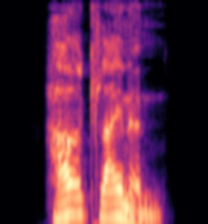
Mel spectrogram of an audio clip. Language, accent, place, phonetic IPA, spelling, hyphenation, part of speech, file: German, Germany, Berlin, [ˈhaːɐ̯ˈklaɪ̯nən], haarkleinen, haar‧klei‧nen, adjective, De-haarkleinen.ogg
- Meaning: inflection of haarklein: 1. strong genitive masculine/neuter singular 2. weak/mixed genitive/dative all-gender singular 3. strong/weak/mixed accusative masculine singular 4. strong dative plural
